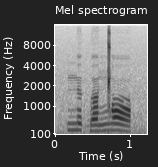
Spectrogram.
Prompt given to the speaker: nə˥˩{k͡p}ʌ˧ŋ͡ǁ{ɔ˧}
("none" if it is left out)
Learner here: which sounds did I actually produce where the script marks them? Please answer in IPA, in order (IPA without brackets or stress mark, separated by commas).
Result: ɡ͡b, ɔ˥˩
